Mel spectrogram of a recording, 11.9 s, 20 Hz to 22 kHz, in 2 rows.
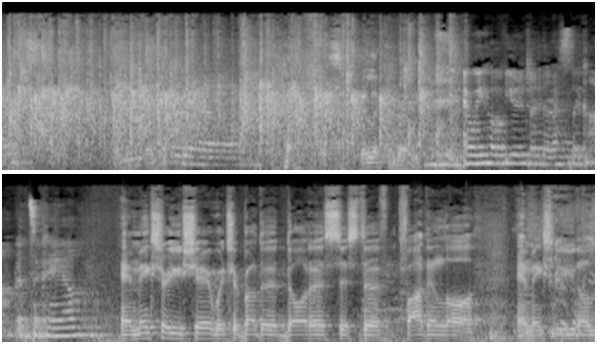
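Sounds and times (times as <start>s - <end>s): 
audience applause: 0.0s - 4.6s
speech: 3.6s - 11.8s.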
